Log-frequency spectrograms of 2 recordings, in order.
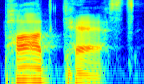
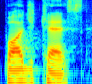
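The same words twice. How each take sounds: First: Podcast with an open O, padkɛst; podcast in American English. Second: Podcast Brazilian style, podjikést; podcast with a Portuguese O. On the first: Teacher showing students how he says podcast. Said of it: "eu falei". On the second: Teacher showing students the Brazilian podcast. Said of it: "Eu não falo pod". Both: Shown as a demonstration.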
